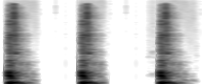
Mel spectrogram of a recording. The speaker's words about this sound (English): The wolf was not long before he got to the old woman's house. He knocked at the door.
